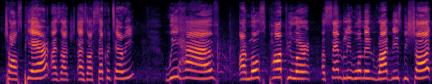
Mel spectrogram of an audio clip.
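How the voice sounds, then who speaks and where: Woman reading out board members; slow, bright, methodical. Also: sits high. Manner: methodical, listing names one by one. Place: hotel banquet hall.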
